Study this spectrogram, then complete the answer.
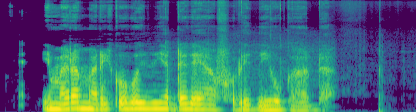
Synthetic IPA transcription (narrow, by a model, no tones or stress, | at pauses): imaɾamaɾikoɣwiðiadɛɣɛjafuɾʔḭðioɡaːda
